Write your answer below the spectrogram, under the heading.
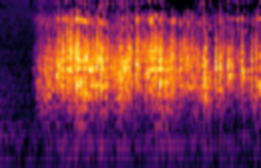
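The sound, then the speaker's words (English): A record player's needle stuck in the final groove at the end of a record gives a continuous scratchy, hissing crackle with faint, regular ticking as the disc keeps turning. “the needle comes to the end of the record and gets stuck in that final groove”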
